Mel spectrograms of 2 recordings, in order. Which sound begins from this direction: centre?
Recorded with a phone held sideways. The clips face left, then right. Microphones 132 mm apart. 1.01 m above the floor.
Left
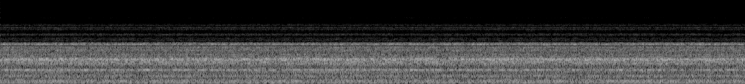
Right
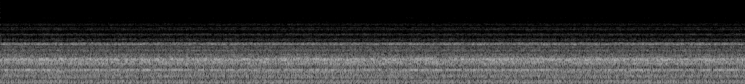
An engine running, at 0.0 s.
